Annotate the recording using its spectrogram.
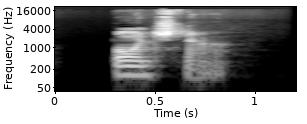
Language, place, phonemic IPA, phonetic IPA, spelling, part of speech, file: Hindi, Delhi, /põːt͡ʃʰ.nɑː/, [põːt͡ʃʰ.näː], पोंछना, verb, LL-Q1568 (hin)-पोंछना.wav
- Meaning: 1. to wipe 2. to dust, clean by wiping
